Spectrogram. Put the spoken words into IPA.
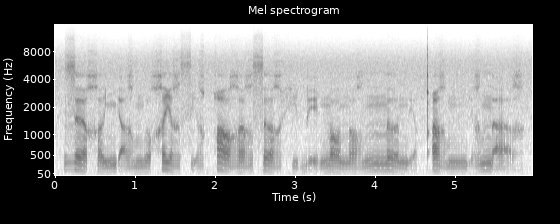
z ə χ ɤ ɲ a̰ ʁ m u χ i ʁ s ḭ ʁ q ɔ ʁ ɤ ʁ s ɤ ʁ x i b ḛ n ɔ n ɔ ʁ nː ɤ n ḛ qʼ ə ʁ mː ḭ ʁ n a̰ ʁ

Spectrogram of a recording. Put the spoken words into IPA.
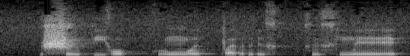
ʂ ʉ p j o kː u ŋʷ e pː ɐ r ɨ x kː ʉ x m e

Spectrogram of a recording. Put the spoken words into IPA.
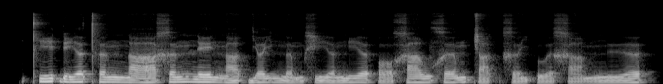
t̪ʰ i˧˥ ɗ i˧˥ ə̯ t̪ʰ ə˧ ŋ n aː˨˩˨ x ə˧˥ ŋ n e˧ ŋ a˨˩ t̚ j ə˧ j ŋ ə˨˩˨ m x i˨˩ ə̯ ŋ i˧ ə̯ ʔ ɔ˨˩˨ x a˧ w x ə˧˥ m c a˨˩ k̚ x ə˨˩˦ j ʔ u˨˩ ə̯ x a˨˩˦ m ŋ ɨ˧˥ ə̯

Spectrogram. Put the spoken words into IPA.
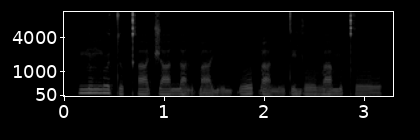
n ũ˦ ŋ ʊ˦˨ t ʊ˨ kʰ aː˦ t͡ʃ aː˦ n a˨ n k͡p aː˨ j ũ˨ m ɓ oː˦ ɓ a˨ n ũ˦ t ɪ˦ j oː˦ β a˦ m ʊ˨ kʰ oː˨

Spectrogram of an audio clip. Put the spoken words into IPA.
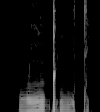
w ĩ ǃʼ i t

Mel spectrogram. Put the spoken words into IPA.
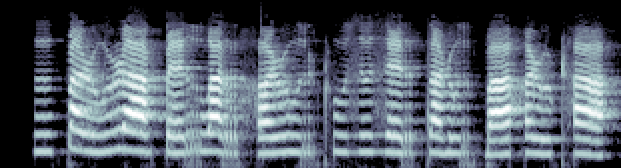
ɯ k͡p a ɭ u ɭ a k͡p ɛ r w a r h ʌ ɭ u r ʈʰ u z ɯ z ɛ r t a ɳ u r ɡ͡b a h ʌ ɭ u ʈʰ a

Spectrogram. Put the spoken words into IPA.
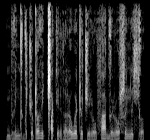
m b ɯ˩ ð i˩ n d ɯ˩ ɡ ɤ˥ t͡ʃ o˩ ʈ ɤ˥ ð i˥ ǁ a˥ k e˩ r a˩ ɭ ɤ˥ w ɯ˥ ʈ ɯ˥ t͡ʃ i˩ ɭ o˩ f a˥ ɡ ɯ˩ ɭ o˥ ɬ ɯ˥ ɲ ɯ˥ ç ɤ˩

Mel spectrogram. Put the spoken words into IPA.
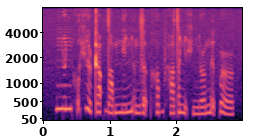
ɲ ø˥ ɲ h o̰˥ ç y˩ ʈ ø˧˥ ʔ dˤ o˩˧ b nʲ e˧˥ ɲ ə̰˩ n z ə̰˧˥ ʔ h ʌ˧˥ b h y˩˧ tˤ ə˧ ɲ o̰˩ ç ɲ ə˞˩˧ n̪ ḛ˧˥ p ə˞˩

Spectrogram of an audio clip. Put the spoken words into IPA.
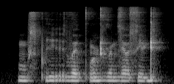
m b ə̰ s pʼ iː r v ɛ ɪ̯ pʼ ũ ɖʱ ə˞ n z ɛ ə̯ s i ɖ

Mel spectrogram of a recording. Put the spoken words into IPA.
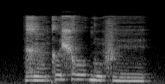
ɣ ɛ̃˨ k ə˦ ʃ oː˧ ɡ ũ˨ f eː˨

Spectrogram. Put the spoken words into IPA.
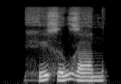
h e˧˥ x ə˧˥ w ɣ a˧ n

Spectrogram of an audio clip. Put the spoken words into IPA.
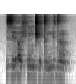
z ɪ ɾ ʌ ʃ ĩ d͡ʒ ɪ d ə mʲ ə d ə̃

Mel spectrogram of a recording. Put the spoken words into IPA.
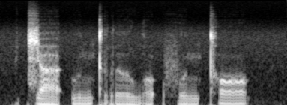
t͡ɕ aː˩˦ ʔ u˧ n t r ɤː˨˩ w ɔ˨˩ ʔ f o˦˥ n tʰ ɔː˥˩ k̚

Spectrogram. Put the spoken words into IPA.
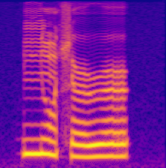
ɲ õ ɬ ə˞ ɹ ə˞

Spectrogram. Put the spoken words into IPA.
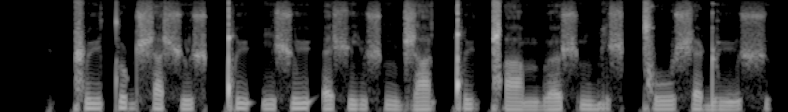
ǁ y t u ɖ ʃ a ʃ y ʃ ǃ y ʔ i ʃ y ʔ ɛ ʃ j y ʃ n d͡ʒ a ǃ y ǁ a m b œ ʃ m b i ʃ ǀ u ʃ ɛ ɖ y ʃ

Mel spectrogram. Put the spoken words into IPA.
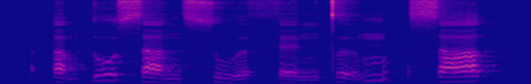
ʔ a̰˧˨ m ɗ o˧ s a˧˩ n s u˧˩ ə̯ h ɛ˧˩ ŋ t̪ ə̰˧˥ m | s a˦˥ t̚

